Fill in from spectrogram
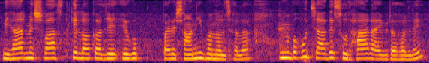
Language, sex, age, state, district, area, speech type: Maithili, female, 45-60, Bihar, Sitamarhi, urban, spontaneous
